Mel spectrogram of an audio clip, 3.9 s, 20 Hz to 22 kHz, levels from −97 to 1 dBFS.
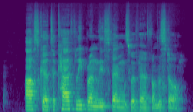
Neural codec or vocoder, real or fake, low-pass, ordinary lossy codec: none; real; 19.8 kHz; none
